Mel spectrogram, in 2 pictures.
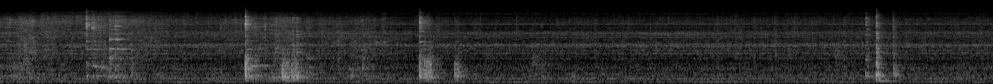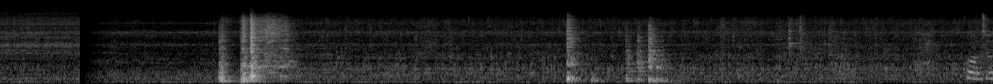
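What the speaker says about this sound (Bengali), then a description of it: "মশলা কষানোর সাথে কচুরছড়াটাও কষানো হয়ে যাবে।" Taro stolons sautéing with spices in a pan, a continuous low sizzle broken by scraping stirs and occasional clatter, fairly quiet and without speech.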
